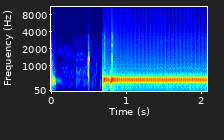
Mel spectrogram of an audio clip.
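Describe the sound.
A telephone line tone during a bank call transfer: a few brief clicks and blips, then a steady, continuous mid-pitched tone that holds unbroken to the end.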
